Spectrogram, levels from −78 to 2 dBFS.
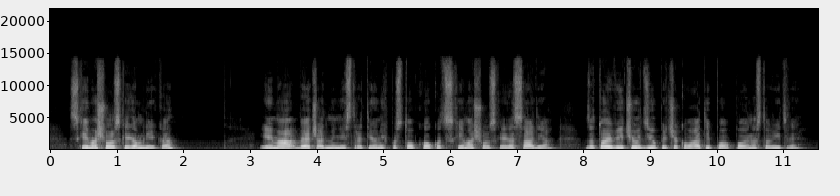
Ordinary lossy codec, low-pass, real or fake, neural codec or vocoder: AAC, 64 kbps; 14.4 kHz; real; none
